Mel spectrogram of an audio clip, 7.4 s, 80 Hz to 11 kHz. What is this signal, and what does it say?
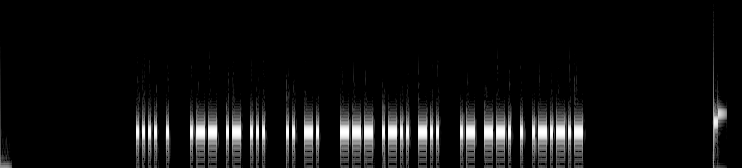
Morse code, heard as a keyed tone, about 40 wpm, 700 Hz. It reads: HE WAS IN OLD AGE.
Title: Sentences from Top 1000 Words - Review Part 3 - 40wpm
